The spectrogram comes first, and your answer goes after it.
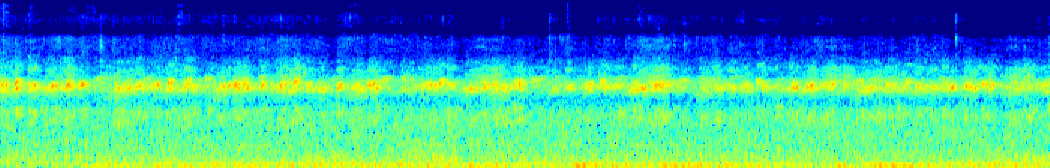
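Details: At night, many male tree frogs call at once to attract listening females, their high, rapid pulsed notes blending into a continuous ringing shimmer over a soft low rumble of background noise.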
